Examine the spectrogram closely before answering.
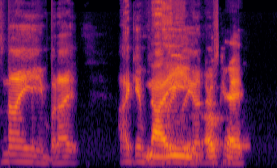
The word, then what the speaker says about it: Na'im: alignment collaboration and speed nom i hope i pronounce that correct how's it going today it's going pretty well you got close it's actually my name is actually pronounced naim but i i can't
